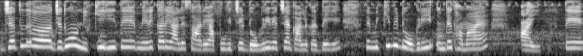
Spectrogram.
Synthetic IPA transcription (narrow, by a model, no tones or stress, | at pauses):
d͡ʒəd̪d͡ʒəd̪õːaũːnɪkːiːɦiːt̪eːmeːɾeːkəɾeːaːleːsaːɾeːaːpũːʋɪt͡ʃeːɖoːɡɾiːʋɪt͡ʃɛːɡəlkəɾd̪eːɦeːt̪eːmɪkːiːʋiːɖoːɡɾiːʔʊnd̪eːt̪ʰəmãːɛː | aːiː | t̪eː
